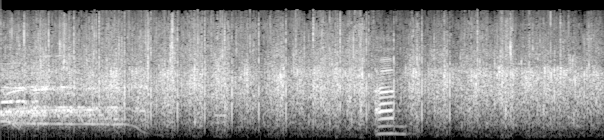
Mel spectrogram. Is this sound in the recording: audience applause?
yes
